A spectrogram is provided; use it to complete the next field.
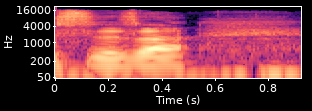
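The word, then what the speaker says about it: SZA: hitting Sousa if you have not gotten to Sousa SVA is the how you spell it and it is an amazing album it's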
